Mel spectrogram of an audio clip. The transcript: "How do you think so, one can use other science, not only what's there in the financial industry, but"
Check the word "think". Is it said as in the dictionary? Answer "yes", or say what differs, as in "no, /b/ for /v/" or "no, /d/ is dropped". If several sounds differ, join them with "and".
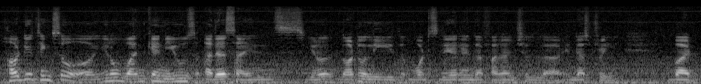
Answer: no, /t/ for /θ/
